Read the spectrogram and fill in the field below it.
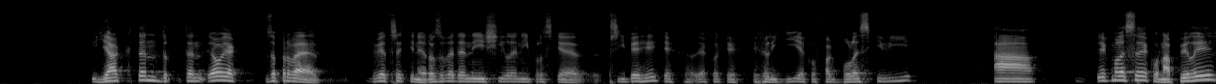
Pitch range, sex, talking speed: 125-170 Hz, male, 130 wpm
